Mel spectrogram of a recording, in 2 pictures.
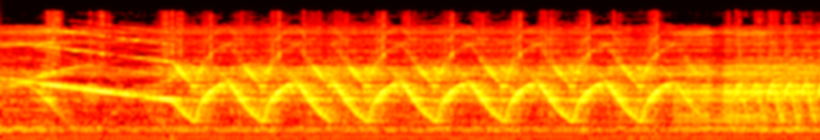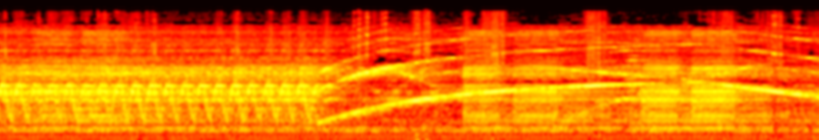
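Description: Police siren sound effect in a news programme's title sting: a slow wail rising and falling, then a fast yelp sweeping up and down about three times a second, then a steady rapid warble, and a long rising wail again near the end.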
